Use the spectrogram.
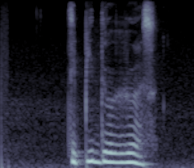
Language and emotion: Russian, angry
